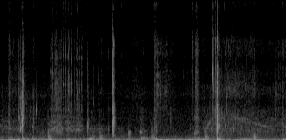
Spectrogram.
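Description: Faint water lapping against the hull of a small drifting boat, with a few sharp clicks and knocks; the loudest come about two seconds in and about four seconds in.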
